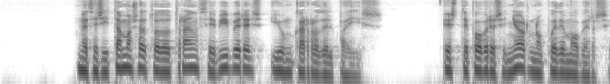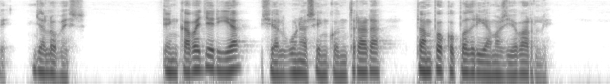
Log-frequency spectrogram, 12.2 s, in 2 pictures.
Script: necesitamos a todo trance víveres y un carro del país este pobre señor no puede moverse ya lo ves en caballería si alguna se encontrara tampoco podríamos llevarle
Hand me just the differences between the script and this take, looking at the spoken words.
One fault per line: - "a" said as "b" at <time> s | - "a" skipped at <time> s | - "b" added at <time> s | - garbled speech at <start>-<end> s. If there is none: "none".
none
